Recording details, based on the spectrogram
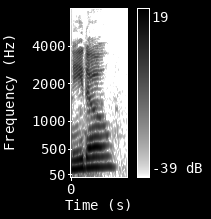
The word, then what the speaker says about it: Nito: Lumber department is Nito. How can I help you? – Hey, what's your name? Nito? – Yes. – How you spell that? – N-I-T-O.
